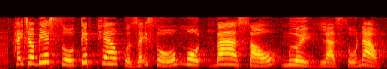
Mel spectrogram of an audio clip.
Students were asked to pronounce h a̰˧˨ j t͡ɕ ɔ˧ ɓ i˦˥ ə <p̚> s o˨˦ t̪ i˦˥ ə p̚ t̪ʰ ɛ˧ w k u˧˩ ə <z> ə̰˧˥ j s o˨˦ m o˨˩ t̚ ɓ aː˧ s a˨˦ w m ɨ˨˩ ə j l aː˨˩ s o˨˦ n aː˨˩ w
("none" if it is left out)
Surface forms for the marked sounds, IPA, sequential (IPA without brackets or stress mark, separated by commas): t̚, z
